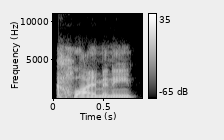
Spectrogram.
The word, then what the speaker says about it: Clymene: I will say the pronunciation I'm using, I literally just Googled the Greek pronunciation because it's just a Greek name. Okay. I think it's Clemeni.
